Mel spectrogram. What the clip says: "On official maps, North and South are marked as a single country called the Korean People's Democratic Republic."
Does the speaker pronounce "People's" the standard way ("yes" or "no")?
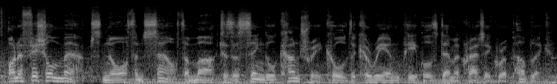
yes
